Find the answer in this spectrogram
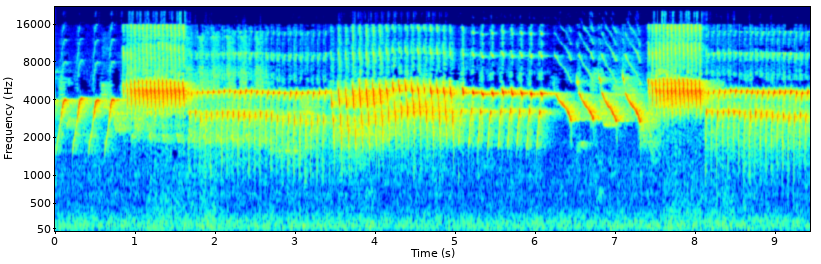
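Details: Canary singing continuously: short sweeps, buzzy high bursts, rolling trills and cascades of falling notes repeated at a fast pace.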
